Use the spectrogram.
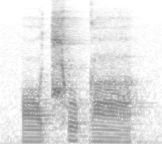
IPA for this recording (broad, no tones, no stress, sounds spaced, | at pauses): ɒ t͡ɕʰ o ɡ a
